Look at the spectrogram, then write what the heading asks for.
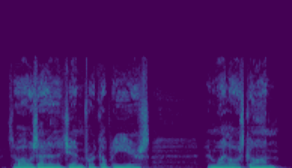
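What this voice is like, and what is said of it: Altered, damaged speaking voice. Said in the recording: “as you can tell by my voice, I didn't always sound like this. I had some throat cancer issues.”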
